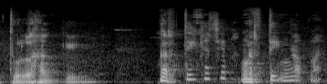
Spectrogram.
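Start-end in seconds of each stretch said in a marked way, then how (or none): 1.6-3.2 high, pressing wife voice; nagging wife. Retold or imitated. Wife pressing husband, high and nagging. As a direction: needle him like a wife.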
